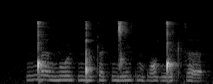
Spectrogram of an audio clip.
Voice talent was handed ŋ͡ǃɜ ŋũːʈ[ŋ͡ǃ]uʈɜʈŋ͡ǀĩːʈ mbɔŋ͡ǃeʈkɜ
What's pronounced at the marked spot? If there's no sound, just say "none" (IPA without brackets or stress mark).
ŋ͡ǃ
